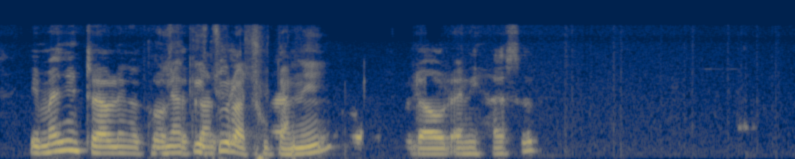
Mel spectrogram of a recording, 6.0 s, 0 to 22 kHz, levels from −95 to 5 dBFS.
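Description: A speech recording carries a grainy, breathy edge from start to finish, with smeared high-frequency detail and a noise-like fill in the upper band. The codec damage is plainly audible and is likely Bluetooth LC3 compression, with a texture consistent with roughly 48 kbps and 7.5 ms frames. From 1.62 to 3.1 s the voice is pushed down in pieces, dipping by as much as about 40 dB. That pattern points to speech suppressed in double talk, where the echo canceller treats overlapping far-end sound as echo and attenuates the talker along with it. Inside that stretch, at 2.19 to 2.21 s, there is a brief dropout. It comes from lost LE Audio frames, which fits two missing 7.5 ms frames that the decoder concealed by repeating the last spectrum with randomised signs.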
